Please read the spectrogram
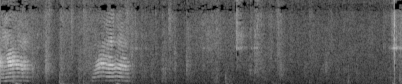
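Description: House cat meowing twice: two short meows about a second and a half apart, each rising and then falling in pitch.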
